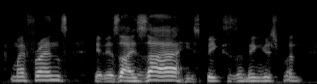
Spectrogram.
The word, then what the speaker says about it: Isaiah: named after isaiah and let's just get the pronunciation right my friends it is isaiah he speaks as an englishman all right but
